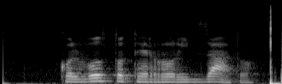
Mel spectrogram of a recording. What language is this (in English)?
Italian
